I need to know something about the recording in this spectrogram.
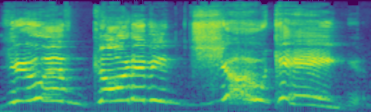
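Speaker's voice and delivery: high, slow exasperated yelling; you can't believe how bad this is. Real, not acted. Ranting at bad jump scare.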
